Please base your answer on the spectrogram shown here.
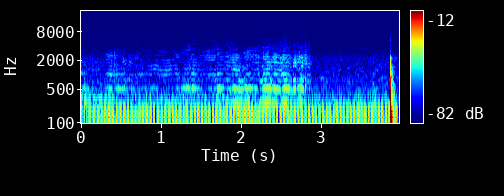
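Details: Asian honey bee colony, Apis cerana, tested with introduced Apis mellifera drones at a honey bee yard in Bener Meriah, Tingkem Bersatu village, Aceh, on Saturday 6 November 2021; steady low droning hum with pulsing buzz, a sharp knock near the end.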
